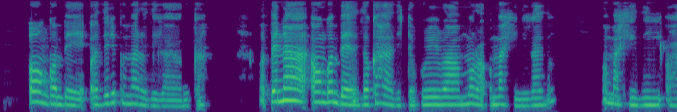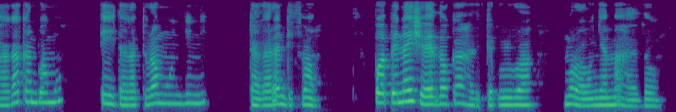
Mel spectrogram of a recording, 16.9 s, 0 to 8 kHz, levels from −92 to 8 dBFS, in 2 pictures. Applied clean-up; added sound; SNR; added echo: none; none; none; none.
